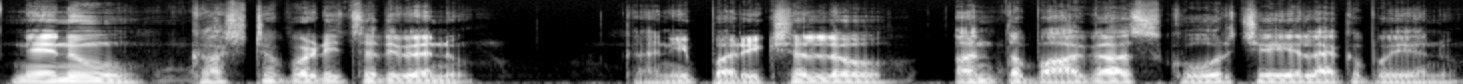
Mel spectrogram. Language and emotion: Telugu, sad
